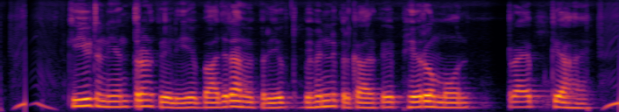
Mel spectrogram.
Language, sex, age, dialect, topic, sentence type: Hindi, male, 18-24, Awadhi Bundeli, agriculture, question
